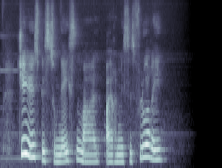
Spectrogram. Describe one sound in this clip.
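A woman talks warmly and with animation, close to a microphone.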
